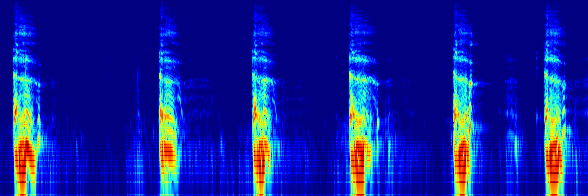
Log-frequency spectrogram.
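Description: Six harsh, hoarse single coughs, evenly spaced, with brief quiet gaps; a barking cough.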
